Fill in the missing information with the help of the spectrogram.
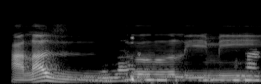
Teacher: alif lam syamsiyah karena tidak dibaca langsung masuk ke huruf berikutnya yaitu dha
